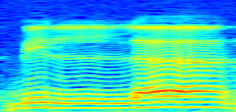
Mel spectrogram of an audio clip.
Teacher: lafaz jalalah dibaca nipis dua harakat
